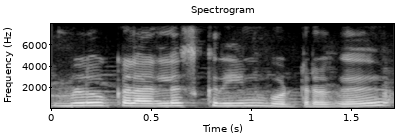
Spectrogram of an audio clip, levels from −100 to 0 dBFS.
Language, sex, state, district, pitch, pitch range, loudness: Tamil, female, Tamil Nadu, Kanyakumari, 245 Hz, 215-255 Hz, -15 LUFS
